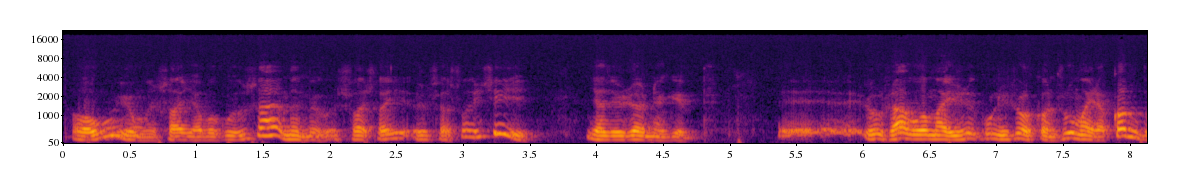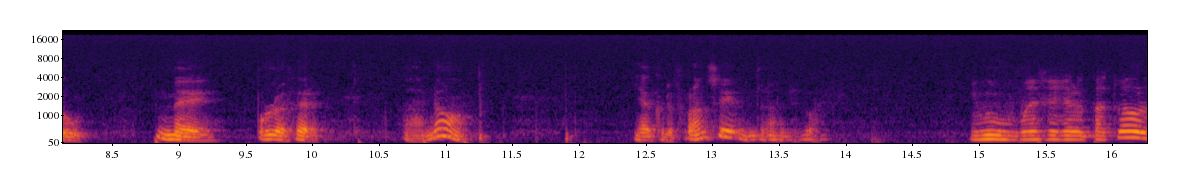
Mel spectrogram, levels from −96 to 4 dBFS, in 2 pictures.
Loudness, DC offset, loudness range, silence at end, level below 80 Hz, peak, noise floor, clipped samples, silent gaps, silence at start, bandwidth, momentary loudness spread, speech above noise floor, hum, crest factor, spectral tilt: -25 LUFS; under 0.1%; 12 LU; 0 s; -62 dBFS; -6 dBFS; -60 dBFS; under 0.1%; none; 0.05 s; 19 kHz; 15 LU; 36 dB; none; 20 dB; -9 dB/octave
